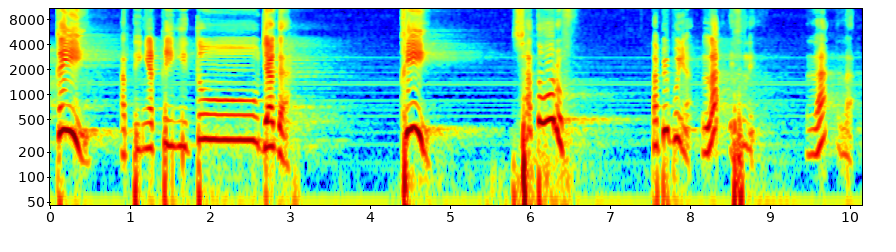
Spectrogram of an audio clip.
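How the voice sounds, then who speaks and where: A woman giving a lively religious lesson, explaining Arabic terms and telling anecdotes. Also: on the high side, takes it slowly, long pauses, big-room sound. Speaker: Islamic religious teacher.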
